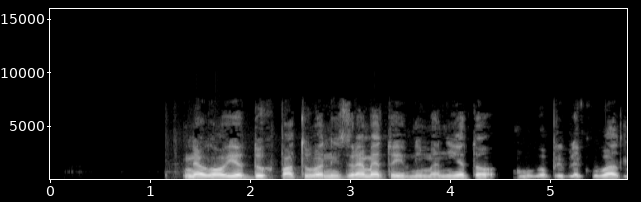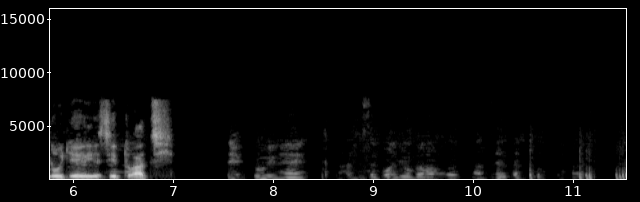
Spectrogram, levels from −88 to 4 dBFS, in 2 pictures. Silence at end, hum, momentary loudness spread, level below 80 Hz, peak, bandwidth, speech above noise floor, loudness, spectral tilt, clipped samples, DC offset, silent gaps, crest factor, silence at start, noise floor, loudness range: 3.3 s; none; 12 LU; -56 dBFS; 0 dBFS; 7.6 kHz; 44 dB; -16 LUFS; -7 dB/octave; under 0.1%; under 0.1%; 4.56-4.62 s, 7.05-7.53 s; 18 dB; 1.35 s; -60 dBFS; 12 LU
